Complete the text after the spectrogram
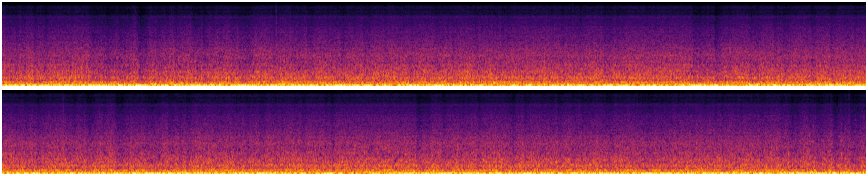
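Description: A vehicle engine rumbles steadily at low speed.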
